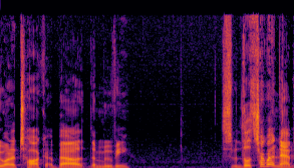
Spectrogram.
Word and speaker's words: MoVI: It's spelled weird, but pronounced movie.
